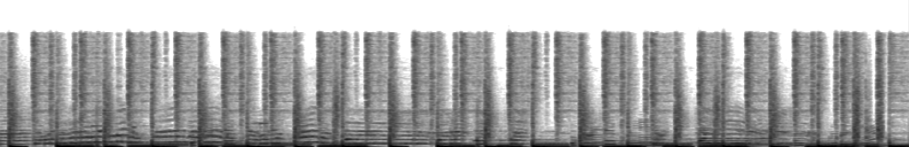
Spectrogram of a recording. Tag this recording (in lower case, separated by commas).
disco, jazz, music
